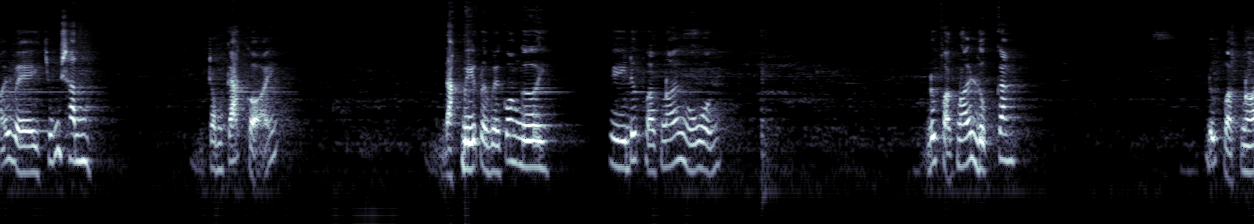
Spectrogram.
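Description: An elderly woman speaks calmly into a microphone, in short phrases with pauses.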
